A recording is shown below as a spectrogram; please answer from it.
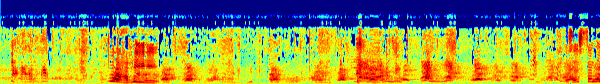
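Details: A Cocker Spaniel and a French Bulldog playing, giving rapid, irregular bursts of growly barks and yaps that rise and fall in loudness throughout, with a human voice audible among them.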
